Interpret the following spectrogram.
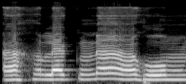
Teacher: এখানে মিম সাকিনের পরে লাম আসছে, সুতরাং মিম সাকিনের ইজহার গুন্না ছাড়া স্পষ্ট পড়তে হবে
